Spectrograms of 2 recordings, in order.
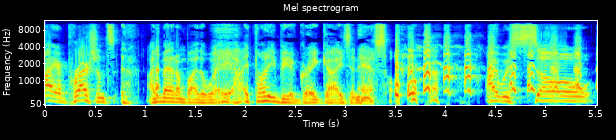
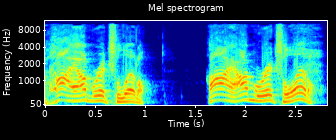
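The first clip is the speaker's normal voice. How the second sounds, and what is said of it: Imitates another person's voice. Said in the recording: “I could do an impression of”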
